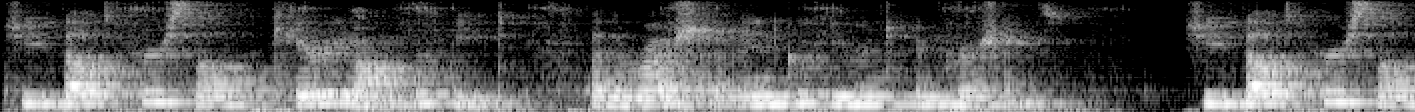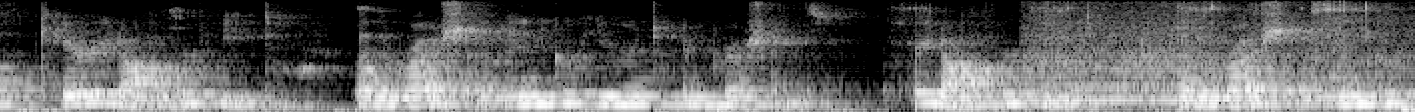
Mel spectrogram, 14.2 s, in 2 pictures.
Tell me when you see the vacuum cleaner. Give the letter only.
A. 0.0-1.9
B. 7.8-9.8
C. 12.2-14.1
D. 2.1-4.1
C.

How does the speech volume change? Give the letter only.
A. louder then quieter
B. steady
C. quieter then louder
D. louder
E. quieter
B.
